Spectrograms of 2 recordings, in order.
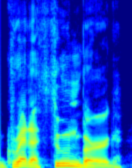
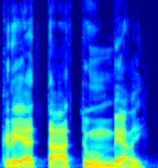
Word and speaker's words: Greta Thunberg: pronounce create a tomberry because a lot of you guys call her greta thunberg but she's swedish and it's pronounced creatunberry something like that anyway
